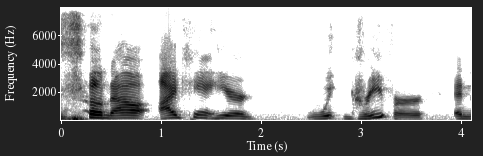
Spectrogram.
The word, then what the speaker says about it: griefer: That is so weird that it's griefer. That makes it instantly uncool, and I'll never say that again. Have you been saying it wrong this entire time? I thought it was a griff. I thought you were like griffing. Like a grifter.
